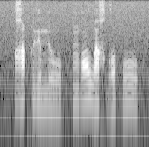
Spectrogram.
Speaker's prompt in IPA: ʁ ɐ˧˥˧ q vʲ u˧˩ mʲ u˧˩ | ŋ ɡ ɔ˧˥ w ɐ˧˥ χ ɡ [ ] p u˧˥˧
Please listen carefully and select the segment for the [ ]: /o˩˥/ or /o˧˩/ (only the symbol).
o˩˥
